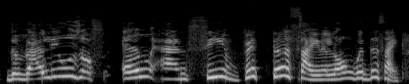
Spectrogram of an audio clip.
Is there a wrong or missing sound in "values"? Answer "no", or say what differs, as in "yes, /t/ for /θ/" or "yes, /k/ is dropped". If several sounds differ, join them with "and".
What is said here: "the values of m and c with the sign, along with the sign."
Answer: no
